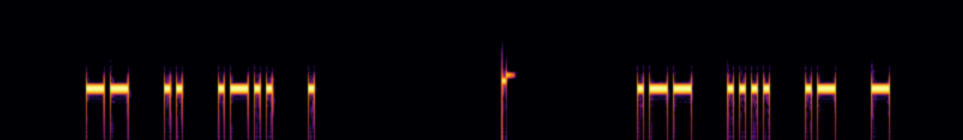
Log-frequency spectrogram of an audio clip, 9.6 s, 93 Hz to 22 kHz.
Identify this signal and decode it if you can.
Morse code, heard as a keyed tone, about 20 wpm, spaced as for 14 wpm, 700 Hz. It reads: MILE WHAT
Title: 2x Character Spacing - Top 300 Words - 20wpm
